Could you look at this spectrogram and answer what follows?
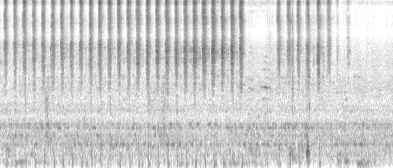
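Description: Air pump inflating an inflatable boat: rapid, even pumping strokes, each a short hiss of air, several a second, pausing briefly about five seconds in and stopping near the end.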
